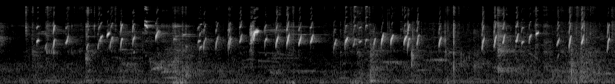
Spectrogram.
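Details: Goldfinch motivating chatter, the call birds give to each other in the wild: lively runs of crisp, high chirps, rapid and somewhat irregular, with one sharp accented note in the middle and short gaps between runs.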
